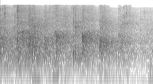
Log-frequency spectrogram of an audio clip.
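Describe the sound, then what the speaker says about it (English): Audience applause after a panel on smart cities and climate action at a conference, a short burst of dense, steady clapping from a crowd. "Please give them a round of applause"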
